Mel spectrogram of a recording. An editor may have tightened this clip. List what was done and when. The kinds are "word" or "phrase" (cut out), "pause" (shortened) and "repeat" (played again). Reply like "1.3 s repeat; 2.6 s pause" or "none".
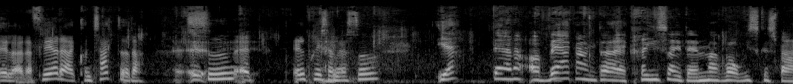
none

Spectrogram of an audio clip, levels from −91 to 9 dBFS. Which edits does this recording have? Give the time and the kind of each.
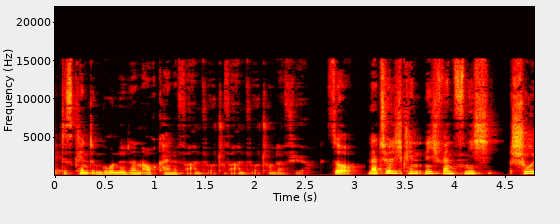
1.7 s repeat; 3.5 s phrase

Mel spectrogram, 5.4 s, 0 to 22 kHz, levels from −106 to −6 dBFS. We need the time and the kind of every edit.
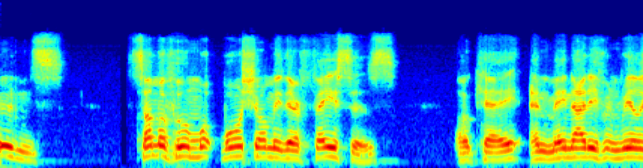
2.0 s word

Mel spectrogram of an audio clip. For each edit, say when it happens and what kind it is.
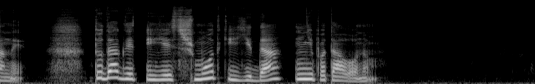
1.4 s word; 2.3 s word; 2.9 s pause

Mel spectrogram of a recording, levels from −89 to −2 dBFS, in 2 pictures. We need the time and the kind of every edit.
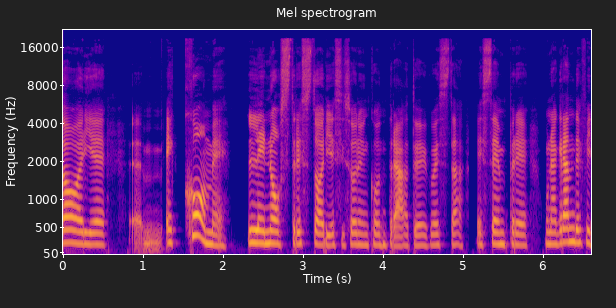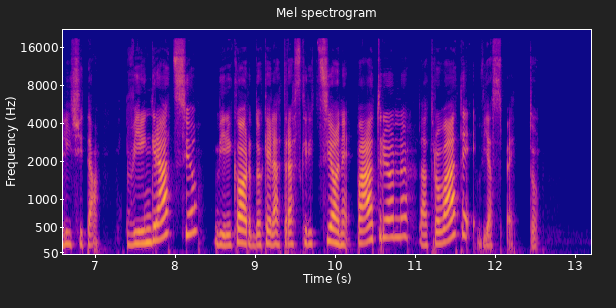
5.1 s pause; 7.4 s word; 10.3 s phrase; 11.7 s word

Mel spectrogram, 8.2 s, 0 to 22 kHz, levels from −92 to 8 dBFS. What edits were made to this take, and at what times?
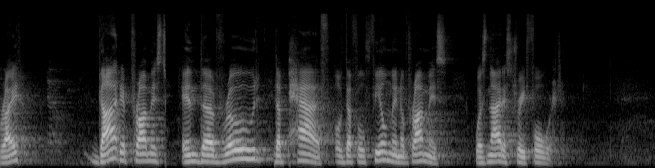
1.5 s word; 2.1 s word; 3.4 s word; 5.1 s word

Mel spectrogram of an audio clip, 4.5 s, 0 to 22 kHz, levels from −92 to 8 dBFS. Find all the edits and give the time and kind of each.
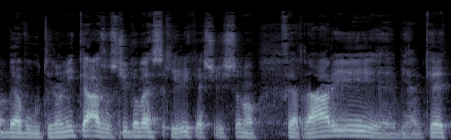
1.2 s word; 1.6 s word; 2.8 s word

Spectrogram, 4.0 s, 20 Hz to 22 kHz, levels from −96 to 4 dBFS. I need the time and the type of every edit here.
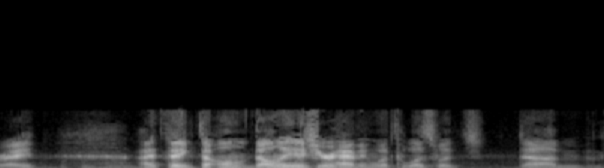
2.1 s word

